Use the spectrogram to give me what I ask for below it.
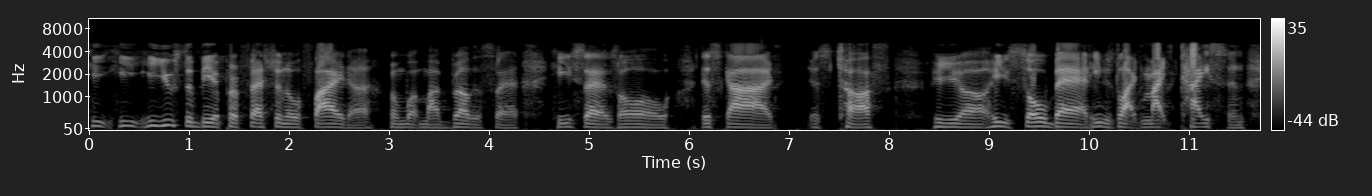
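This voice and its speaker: Fairly low in pitch, a man talks in an animated tone at a fairly slow pace with ordinary pitch variation. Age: 50s. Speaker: YouTuber, artist. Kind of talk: casual monologue. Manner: halting.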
